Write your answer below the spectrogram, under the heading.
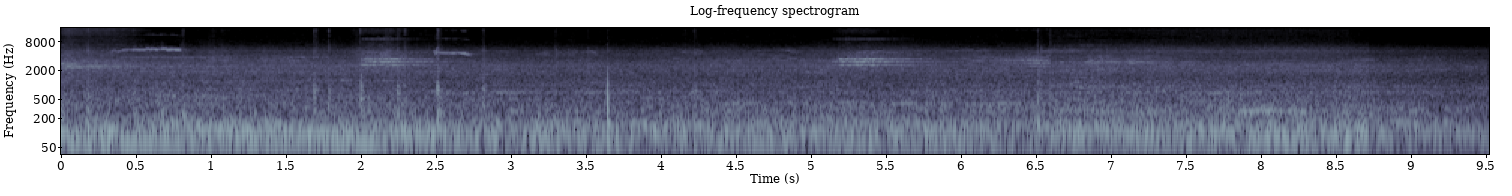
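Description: A steady low rumble of background noise, with a few brief high-pitched bird chirps about four times.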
